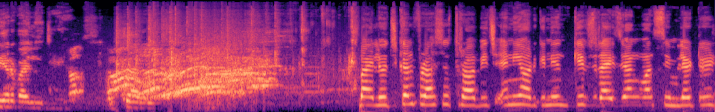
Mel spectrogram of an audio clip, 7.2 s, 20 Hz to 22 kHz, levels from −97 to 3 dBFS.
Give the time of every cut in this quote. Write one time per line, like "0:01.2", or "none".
0:03.6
